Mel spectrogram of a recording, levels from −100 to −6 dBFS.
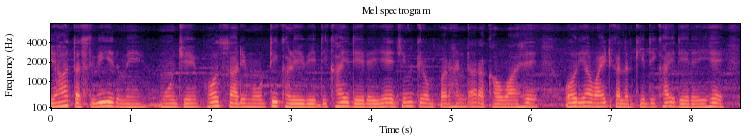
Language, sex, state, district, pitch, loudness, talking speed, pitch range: Hindi, male, Telangana, Nalgonda, 130 Hz, -31 LUFS, 195 wpm, 125-140 Hz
